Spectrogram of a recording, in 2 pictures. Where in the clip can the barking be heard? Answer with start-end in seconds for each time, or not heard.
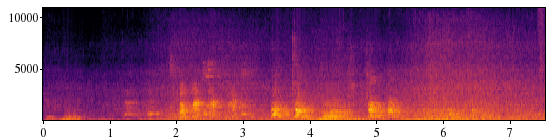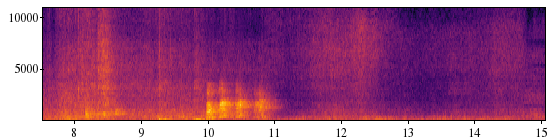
1.2-6.3.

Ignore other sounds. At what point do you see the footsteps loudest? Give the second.
8 s.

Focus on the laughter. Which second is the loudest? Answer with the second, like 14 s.
10 s.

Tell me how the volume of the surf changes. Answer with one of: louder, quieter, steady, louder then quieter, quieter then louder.
louder then quieter.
